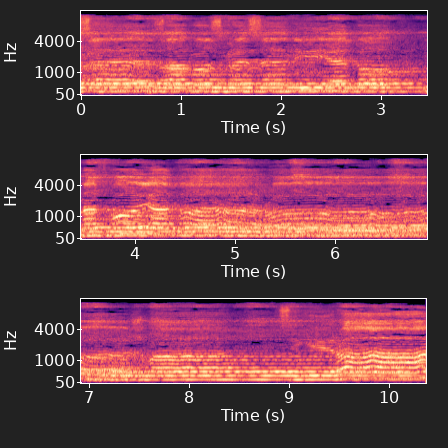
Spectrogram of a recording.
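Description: Orthodox Byzantine church chant, with a solo male voice singing over a steady low held drone (ison). The melody moves into ornamented, wavering runs near the middle.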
